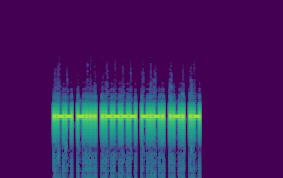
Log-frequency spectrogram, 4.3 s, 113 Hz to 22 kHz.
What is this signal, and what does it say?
Morse code, heard as a keyed tone, about 40 wpm, 700 Hz. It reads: WB1CRA
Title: USA Call Signs - 6 Characters - 40wpm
